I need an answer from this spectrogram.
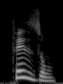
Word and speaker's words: faisons: Je fais tu fais roule tu fais il ont fait letter T fait is silent nous faisons nous faisons letter S over here sounds because linked Faison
